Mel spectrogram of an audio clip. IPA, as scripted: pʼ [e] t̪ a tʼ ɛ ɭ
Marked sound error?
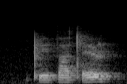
no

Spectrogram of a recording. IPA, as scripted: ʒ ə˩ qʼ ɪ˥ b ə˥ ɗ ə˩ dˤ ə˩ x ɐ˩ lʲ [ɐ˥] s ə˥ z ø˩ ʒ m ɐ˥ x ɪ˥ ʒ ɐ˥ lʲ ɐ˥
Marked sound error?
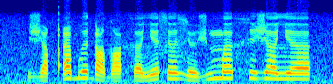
no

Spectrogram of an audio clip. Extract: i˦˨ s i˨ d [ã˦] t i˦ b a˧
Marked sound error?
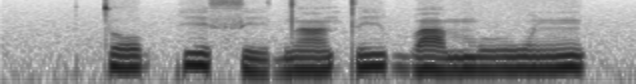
yes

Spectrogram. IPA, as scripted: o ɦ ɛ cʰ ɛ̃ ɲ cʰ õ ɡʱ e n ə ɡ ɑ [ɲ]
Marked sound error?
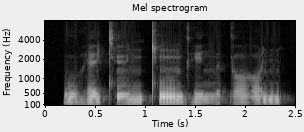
no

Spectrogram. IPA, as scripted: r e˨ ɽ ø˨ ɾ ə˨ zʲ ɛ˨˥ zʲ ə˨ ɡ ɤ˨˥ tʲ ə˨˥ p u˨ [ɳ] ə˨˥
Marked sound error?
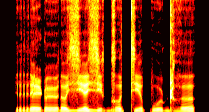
yes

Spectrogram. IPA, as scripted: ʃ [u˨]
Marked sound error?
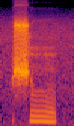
yes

